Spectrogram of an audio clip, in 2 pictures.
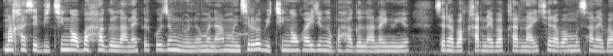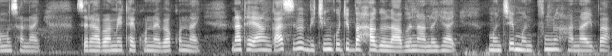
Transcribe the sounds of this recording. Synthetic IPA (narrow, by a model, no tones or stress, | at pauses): makʰasebitʰiŋawbahaɡɯlanajpʰɯɾkʰɯwzɯŋnunɯmɯnamɯnselɔwbitʰiŋawɦajzɯŋɯbaɦaɡɯlanajnujɯ | sɯɾabakʰaɾnajbakʰaɾnajsɯɾabamɯsanajbamɯsanaj | sɯɾabametʰajkʰɔnːajbakʰɔnːaj | natʰajaŋɡasibɯbitʰiŋkʰodibahaɡɯlabɯnanɯjɦajmɯnsemɯnpʰuŋnɯhanajba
